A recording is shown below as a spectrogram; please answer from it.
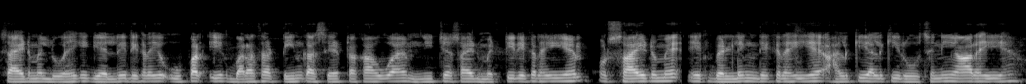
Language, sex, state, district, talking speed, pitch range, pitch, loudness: Hindi, male, Jharkhand, Jamtara, 220 wpm, 135-145 Hz, 140 Hz, -21 LUFS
